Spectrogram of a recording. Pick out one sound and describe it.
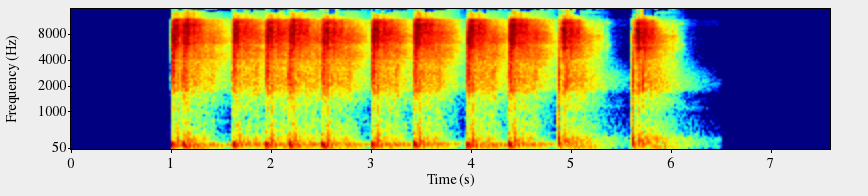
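A pistol fires a rapid series of shots that ring out in a room.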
